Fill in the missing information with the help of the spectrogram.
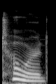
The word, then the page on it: toward: British English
